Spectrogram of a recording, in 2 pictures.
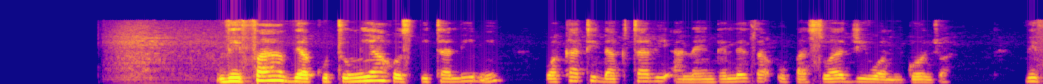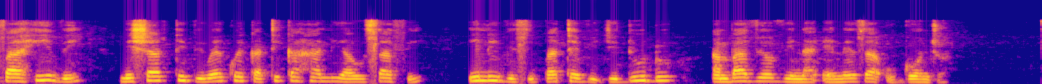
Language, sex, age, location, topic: Swahili, female, 50+, Nairobi, health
